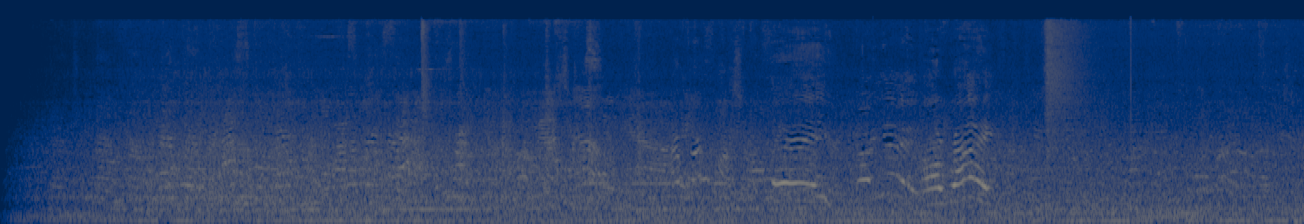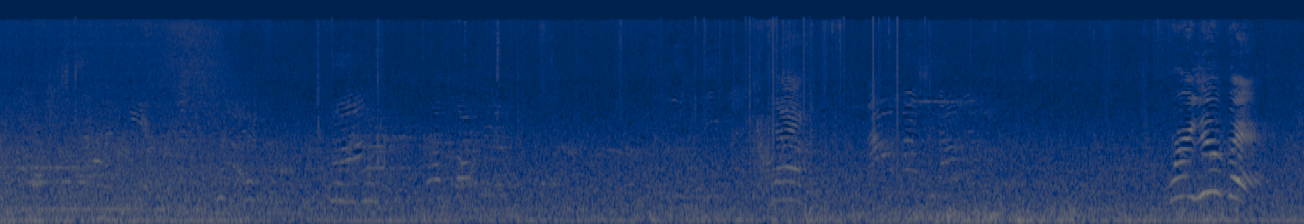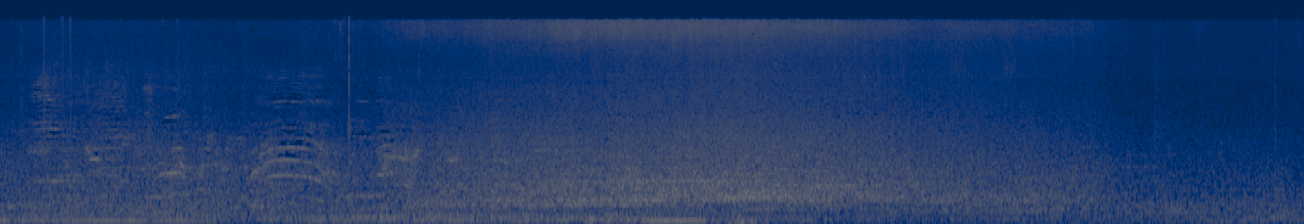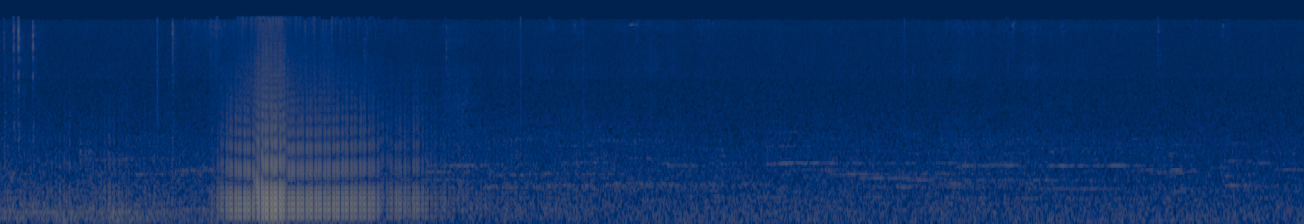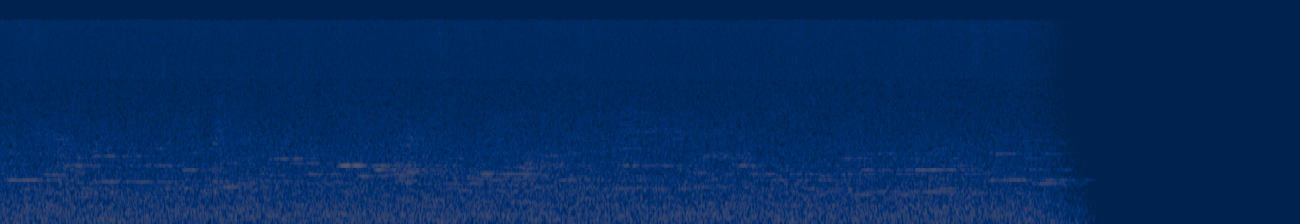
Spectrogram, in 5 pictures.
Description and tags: Binaural recording of entering Macy's from street in downtown Pittsburgh. Noise of FR sensor interfering with microphones when entering store. Home-made binaural microphone.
